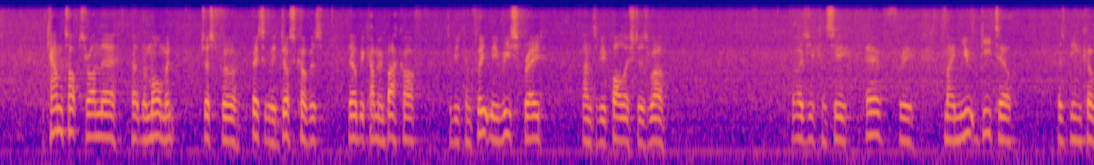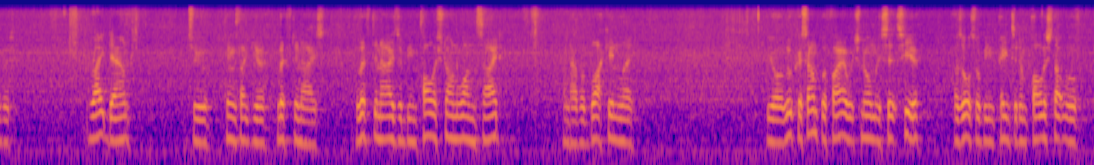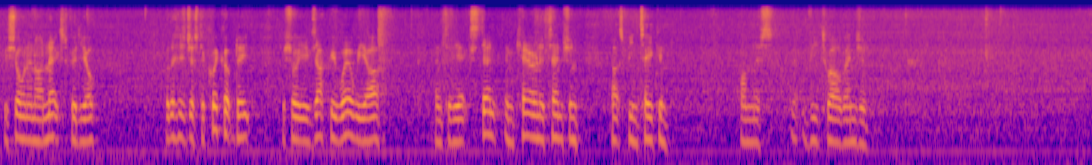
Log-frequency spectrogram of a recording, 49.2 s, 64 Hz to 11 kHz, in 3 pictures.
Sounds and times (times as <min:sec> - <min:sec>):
Speech: 0:00.7 - 0:10.0, 0:11.9 - 0:15.2, 0:15.9 - 0:16.7, 0:17.7 - 0:18.5, 0:19.2 - 0:24.0, 0:24.8 - 0:26.0, 0:27.9 - 0:34.3, 0:35.3 - 0:38.7, 0:39.4 - 0:42.9, 0:43.9 - 0:45.9.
